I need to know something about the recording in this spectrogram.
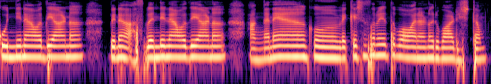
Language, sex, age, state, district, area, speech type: Malayalam, female, 30-45, Kerala, Kollam, rural, spontaneous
